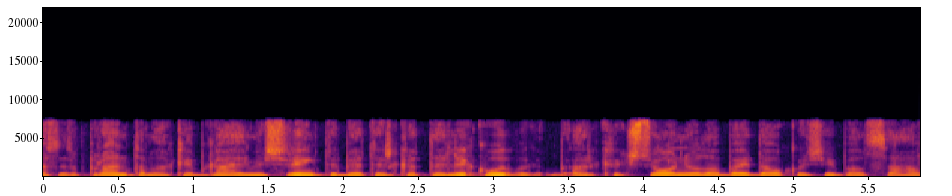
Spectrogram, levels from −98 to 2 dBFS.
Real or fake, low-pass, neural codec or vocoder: real; 7.2 kHz; none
